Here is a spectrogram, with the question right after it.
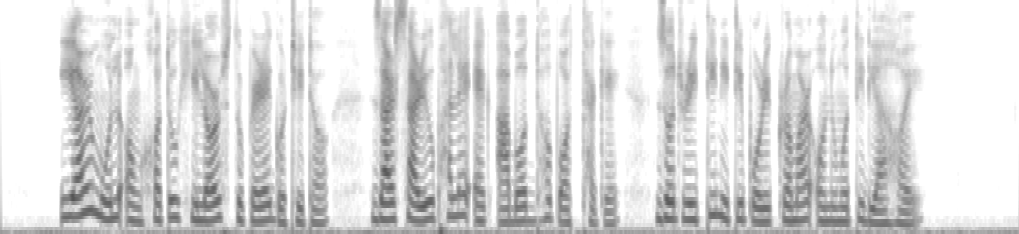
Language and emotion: Assamese, neutral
